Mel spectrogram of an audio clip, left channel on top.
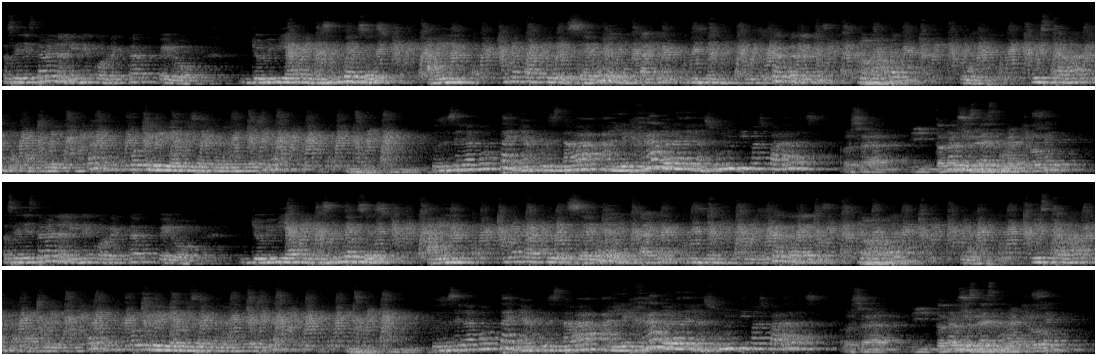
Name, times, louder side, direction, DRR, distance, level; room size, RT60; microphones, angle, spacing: voice 1, 0.0-1.9 2.4-3.8 4.2-4.6 5.0-8.2 8.5-9.1 9.6-9.9 10.3-13.7 15.2-18.9 20.3-21.4, left 1 dB, 10° right, -15 dB, 0.7 m, -24 dB
sound 1, 2.8-14.8, equal, 70° right, 0.8 m, -31 dB
voice 2, 8.6-9.0 14.0-15.1 19.3-21.4, right 1 dB, 40° left, -6 dB, 0.6 m, -30 dB
2.3 x 2.1 x 2.7 m, 1.2 s
head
